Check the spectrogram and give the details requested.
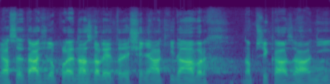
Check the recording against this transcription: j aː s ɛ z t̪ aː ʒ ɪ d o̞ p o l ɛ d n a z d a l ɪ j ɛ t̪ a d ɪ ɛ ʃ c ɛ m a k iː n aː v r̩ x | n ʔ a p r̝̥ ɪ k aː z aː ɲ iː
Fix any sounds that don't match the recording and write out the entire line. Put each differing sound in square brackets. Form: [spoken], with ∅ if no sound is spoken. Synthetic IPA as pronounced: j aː s ɛ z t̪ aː ʒ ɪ d o̞ p o l ɛ d n a z d a l ɪ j ɛ t̪ a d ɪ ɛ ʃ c ɛ [ɲ] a k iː n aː v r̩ x | n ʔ a p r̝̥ ɪ k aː z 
